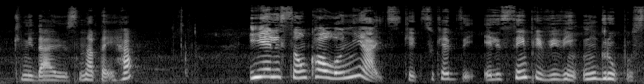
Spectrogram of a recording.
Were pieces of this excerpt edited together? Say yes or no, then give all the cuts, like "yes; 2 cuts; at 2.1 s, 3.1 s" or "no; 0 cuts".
no; 0 cuts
